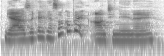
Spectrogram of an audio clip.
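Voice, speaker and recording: Young woman podcast co-host, bright voice, chatty and giggly, faint noise behind. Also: medium pitch, big pitch swings, fast. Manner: chatty, laughs often, lots of "like". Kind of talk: casual chat between sisters.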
